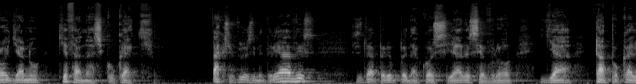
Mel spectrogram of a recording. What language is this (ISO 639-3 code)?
ell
